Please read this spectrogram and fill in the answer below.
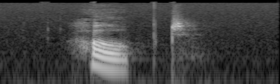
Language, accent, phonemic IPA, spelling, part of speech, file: English, US, /hoʊpt/, hoped, verb, En-us-hoped.ogg
- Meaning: simple past and past participle of hope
